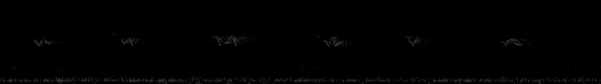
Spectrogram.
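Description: Faint bird chirping: short, falling chirps about once a second, over a quiet, steady low hum.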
